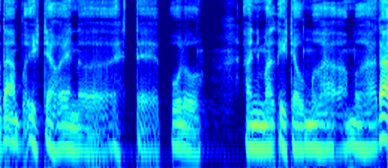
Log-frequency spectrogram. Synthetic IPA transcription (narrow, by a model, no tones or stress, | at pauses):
d̪aʔmbəiht̪ʲaɦwenə̰est̪epuɾo | animalihtʲawmɨɦamɨɦad̪a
